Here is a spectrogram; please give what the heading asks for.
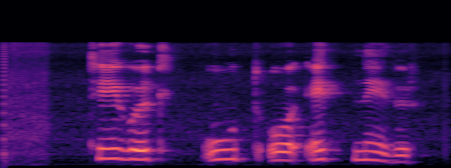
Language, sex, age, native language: Icelandic, female, 10, Icelandic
